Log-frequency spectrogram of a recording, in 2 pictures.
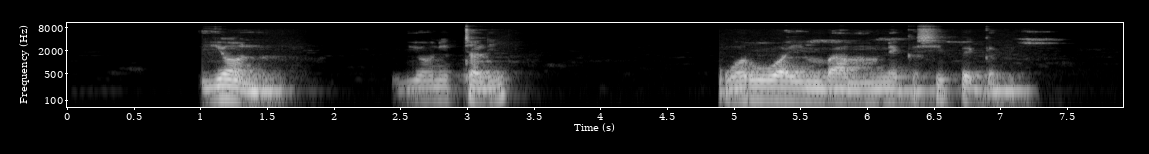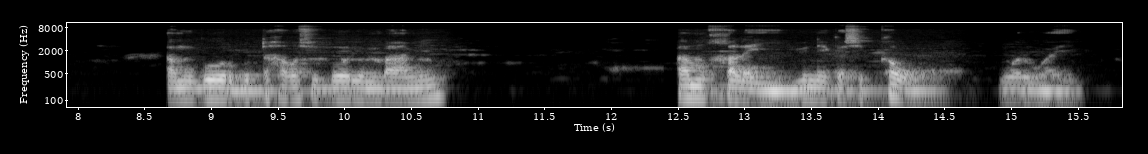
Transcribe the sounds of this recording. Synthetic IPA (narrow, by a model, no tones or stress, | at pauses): jɔːn | jɔːnitali | waɾuwaːjimbaːmnɛkːasipɛɡabi | amɡɔːɾɡutaxakɔsibɔːɾimbaːmi | amxalajjunɛkːasikaw | waɾuwaːji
